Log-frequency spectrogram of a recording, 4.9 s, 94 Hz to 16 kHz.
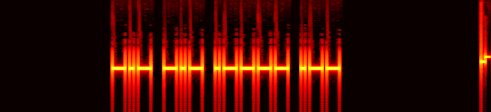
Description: Morse code, heard as a keyed tone, about 28 wpm, 700 Hz. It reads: KK1W
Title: NA SOTA Activator Callsigns 28wpm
